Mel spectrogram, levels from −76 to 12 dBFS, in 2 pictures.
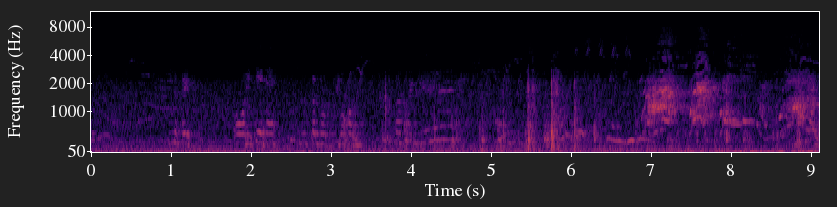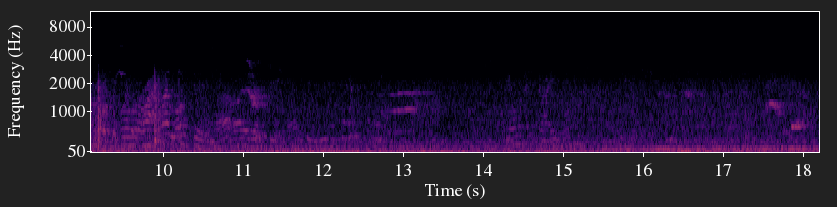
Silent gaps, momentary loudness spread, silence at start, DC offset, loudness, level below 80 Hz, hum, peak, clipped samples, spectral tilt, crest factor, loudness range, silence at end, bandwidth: none; 13 LU; 0 s; under 0.1%; -42 LUFS; -48 dBFS; none; -16 dBFS; under 0.1%; -6.5 dB/octave; 24 dB; 12 LU; 0 s; 11 kHz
